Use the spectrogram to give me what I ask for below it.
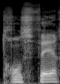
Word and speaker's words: Transfaire: Alors, transfert, ça s'écrit TRNASFAIRE. Tout à fait. Voilà, c'est la contraction de transmettre et de faire.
